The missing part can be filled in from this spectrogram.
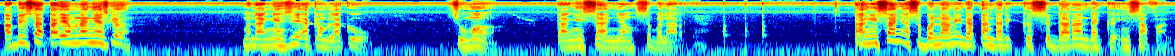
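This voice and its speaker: A man's voice: high-pitched, animated, normal speed, creaky, pauses often, fairly bright tone. A man with a Malaysian Malay accent preaching a sermon outdoors, emphatic and repetitive, with many rhetorical questions. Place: outdoors in the sun.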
